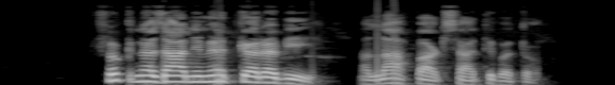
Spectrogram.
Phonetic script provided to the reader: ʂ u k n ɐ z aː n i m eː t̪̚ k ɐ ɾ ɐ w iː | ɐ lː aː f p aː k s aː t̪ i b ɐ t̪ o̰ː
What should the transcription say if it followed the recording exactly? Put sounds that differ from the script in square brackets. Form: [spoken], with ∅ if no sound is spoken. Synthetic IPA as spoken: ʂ u k n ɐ z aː n i m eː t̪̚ k ɐ ɾ ɐ [b] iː | ɐ lː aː [h] p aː k s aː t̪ i b ɐ t̪ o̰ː

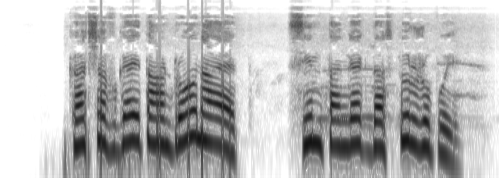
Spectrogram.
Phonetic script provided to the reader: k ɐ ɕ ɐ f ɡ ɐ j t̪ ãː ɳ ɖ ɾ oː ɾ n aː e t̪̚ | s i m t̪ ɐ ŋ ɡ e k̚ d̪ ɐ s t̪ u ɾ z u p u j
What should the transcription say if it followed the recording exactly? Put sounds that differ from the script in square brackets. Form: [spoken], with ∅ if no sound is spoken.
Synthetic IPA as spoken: k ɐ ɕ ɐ f ɡ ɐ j t̪ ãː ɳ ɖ ɾ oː [∅] n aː e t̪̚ | s i m t̪ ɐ ŋ ɡ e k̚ d̪ ɐ s t̪ u ɾ [ʐ] u p u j

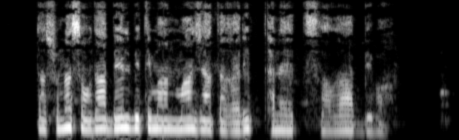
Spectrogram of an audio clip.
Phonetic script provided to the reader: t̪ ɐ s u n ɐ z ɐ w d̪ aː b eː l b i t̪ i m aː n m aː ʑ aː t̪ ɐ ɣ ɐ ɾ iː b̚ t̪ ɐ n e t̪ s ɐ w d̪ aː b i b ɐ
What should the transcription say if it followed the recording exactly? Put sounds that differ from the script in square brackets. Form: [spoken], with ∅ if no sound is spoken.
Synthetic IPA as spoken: t̪ ɐ s u n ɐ [s] ɐ w d̪ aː b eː l b i t̪ i m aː n m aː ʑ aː t̪ ɐ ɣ ɐ ɾ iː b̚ [t̪ʰ] ɐ n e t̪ s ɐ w d̪ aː b i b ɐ

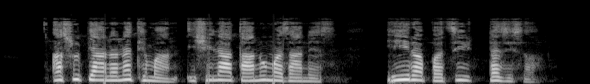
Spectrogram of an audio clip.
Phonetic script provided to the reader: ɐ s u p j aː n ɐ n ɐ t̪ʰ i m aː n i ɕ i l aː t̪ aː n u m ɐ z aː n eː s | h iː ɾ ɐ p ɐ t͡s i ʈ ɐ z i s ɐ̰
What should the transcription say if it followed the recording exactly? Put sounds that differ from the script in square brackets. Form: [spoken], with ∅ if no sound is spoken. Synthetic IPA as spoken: ɐ s u p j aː n ɐ n ɐ t̪ʰ i m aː n i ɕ i l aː t̪ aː n u m ɐ z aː n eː s | h iː ɾ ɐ p ɐ t͡s i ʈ ɐ z i s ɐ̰

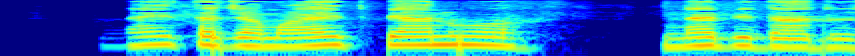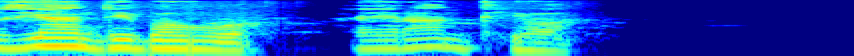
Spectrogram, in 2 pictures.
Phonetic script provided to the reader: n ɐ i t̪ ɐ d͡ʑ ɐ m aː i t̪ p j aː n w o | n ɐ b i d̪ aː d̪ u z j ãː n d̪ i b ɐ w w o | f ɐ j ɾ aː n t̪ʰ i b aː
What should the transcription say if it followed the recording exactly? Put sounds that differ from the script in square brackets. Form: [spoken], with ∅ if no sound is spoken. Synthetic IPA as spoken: n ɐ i t̪ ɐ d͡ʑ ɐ m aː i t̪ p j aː n w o | n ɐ b i d̪ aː d̪ u z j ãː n d̪ i b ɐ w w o | [h] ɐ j ɾ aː n t̪ʰ i [w] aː

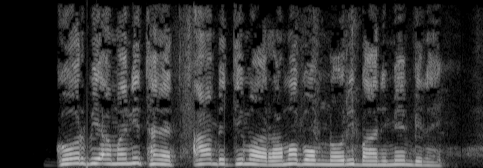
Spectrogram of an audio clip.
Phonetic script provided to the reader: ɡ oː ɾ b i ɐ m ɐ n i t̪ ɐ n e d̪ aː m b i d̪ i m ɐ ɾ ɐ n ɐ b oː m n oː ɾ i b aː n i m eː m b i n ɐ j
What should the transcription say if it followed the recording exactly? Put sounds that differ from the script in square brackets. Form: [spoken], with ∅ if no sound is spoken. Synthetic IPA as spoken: ɡ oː ɾ b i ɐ m ɐ n i [t̪ʰ] ɐ n e [t̪] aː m b i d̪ i m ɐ ɾ ɐ [m] ɐ b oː m n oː ɾ i b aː n i m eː m b i n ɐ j

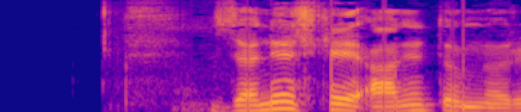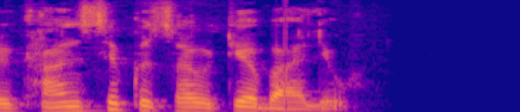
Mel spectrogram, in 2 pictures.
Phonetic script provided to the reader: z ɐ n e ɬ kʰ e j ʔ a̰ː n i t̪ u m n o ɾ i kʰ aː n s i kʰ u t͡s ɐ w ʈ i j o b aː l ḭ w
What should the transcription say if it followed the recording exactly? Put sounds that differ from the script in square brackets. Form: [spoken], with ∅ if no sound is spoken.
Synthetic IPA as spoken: z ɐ n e ɬ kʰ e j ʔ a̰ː n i t̪ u m n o ɾ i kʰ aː n s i [k] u t͡s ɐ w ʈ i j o b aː l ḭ w

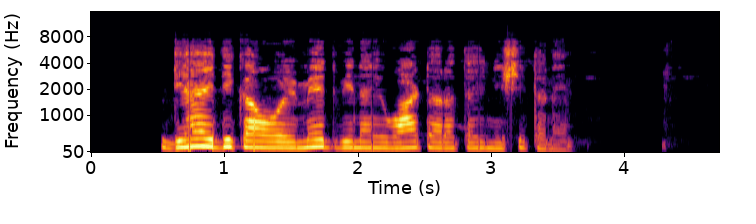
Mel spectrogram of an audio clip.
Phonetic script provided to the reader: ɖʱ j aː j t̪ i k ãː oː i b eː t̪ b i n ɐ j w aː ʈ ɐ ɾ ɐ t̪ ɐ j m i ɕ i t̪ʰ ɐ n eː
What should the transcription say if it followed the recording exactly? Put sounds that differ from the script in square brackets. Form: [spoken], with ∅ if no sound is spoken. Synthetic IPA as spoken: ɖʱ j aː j [d̪] i k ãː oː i [m] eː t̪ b i n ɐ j w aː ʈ ɐ ɾ ɐ t̪ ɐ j [n] i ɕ i [t̪] ɐ n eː

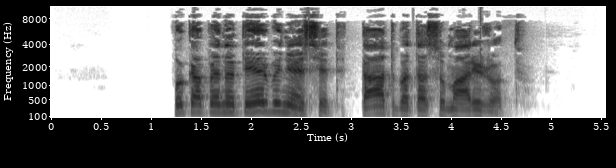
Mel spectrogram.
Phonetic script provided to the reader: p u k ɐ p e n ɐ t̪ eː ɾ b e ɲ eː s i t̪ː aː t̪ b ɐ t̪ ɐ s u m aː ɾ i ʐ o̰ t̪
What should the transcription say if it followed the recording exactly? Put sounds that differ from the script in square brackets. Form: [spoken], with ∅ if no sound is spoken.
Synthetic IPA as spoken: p u k ɐ p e n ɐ t̪ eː ɾ b [i] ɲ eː s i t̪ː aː t̪ b ɐ t̪ ɐ s u m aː ɾ i ʐ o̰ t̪

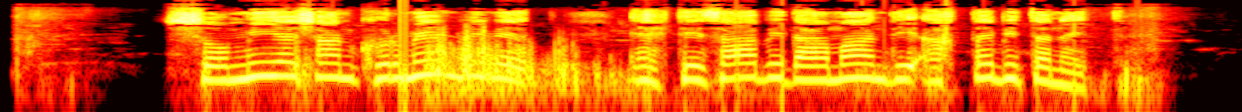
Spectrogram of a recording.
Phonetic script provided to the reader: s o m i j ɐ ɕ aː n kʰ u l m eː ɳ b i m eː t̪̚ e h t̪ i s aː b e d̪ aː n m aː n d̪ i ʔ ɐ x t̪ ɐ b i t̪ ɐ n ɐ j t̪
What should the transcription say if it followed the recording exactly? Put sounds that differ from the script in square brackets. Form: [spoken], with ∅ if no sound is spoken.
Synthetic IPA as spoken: s o m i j ɐ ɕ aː n kʰ u [ɾ] m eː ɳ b i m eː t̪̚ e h t̪ i s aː b [i] d̪ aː [∅] m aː n d̪ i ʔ ɐ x t̪ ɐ b i t̪ ɐ n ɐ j t̪

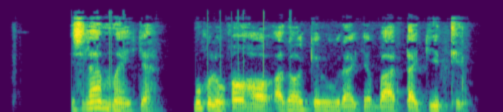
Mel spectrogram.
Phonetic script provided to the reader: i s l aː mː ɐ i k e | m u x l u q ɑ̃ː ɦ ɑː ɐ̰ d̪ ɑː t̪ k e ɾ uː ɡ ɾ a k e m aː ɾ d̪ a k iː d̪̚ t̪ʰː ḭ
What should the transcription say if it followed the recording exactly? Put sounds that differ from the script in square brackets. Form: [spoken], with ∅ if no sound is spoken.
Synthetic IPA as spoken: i s l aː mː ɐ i k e | m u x l u q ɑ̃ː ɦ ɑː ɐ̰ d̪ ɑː [∅] k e ɾ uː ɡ ɾ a k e [b] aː ɾ [t̪] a k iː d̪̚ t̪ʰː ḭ

